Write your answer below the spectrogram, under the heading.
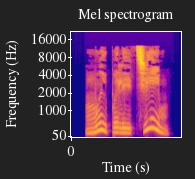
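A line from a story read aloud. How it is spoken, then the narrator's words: Breathless delight. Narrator (Russian): восторженно выдохнул один из первокурсников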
